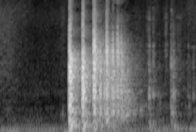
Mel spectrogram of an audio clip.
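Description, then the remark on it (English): Dice clatter across a hard surface during a board game: a quick burst of sharp, rattling clicks, then two softer, separate taps as they settle. No voices. “Do you have the dice?”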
